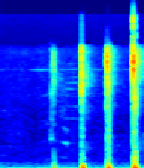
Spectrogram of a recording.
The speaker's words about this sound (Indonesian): Itu apa? Tepuk tangan.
